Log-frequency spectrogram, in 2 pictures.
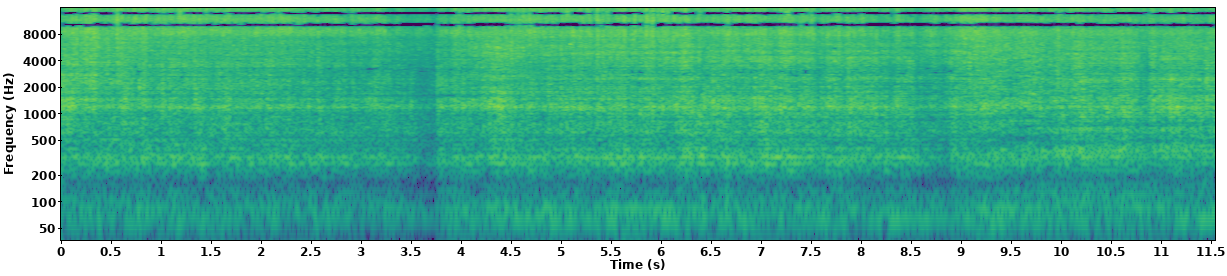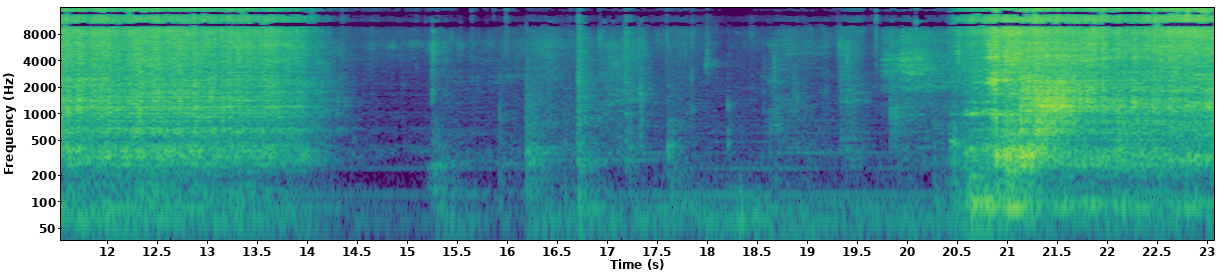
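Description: A toilet flushes with loud rushing, swirling water.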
